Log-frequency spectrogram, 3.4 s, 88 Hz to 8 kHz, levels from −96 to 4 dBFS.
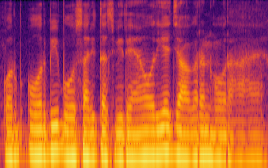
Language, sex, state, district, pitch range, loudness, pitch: Hindi, male, Uttar Pradesh, Saharanpur, 110-120 Hz, -13 LUFS, 115 Hz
